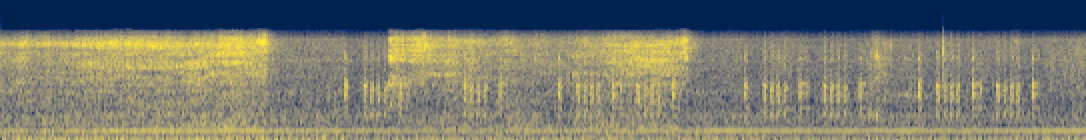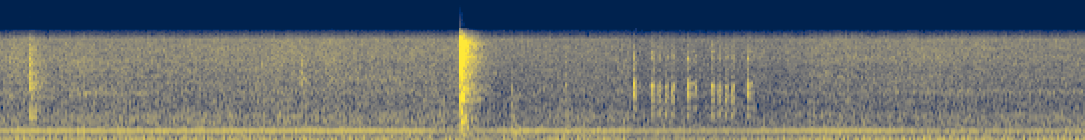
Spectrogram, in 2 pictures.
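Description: Tomz Knife Massager sharpener's motor humming steadily while a carving V-tool is ground on its spinning diamond disc: a hissing grind in two stretches over the first three and a half seconds, then light ticks. One sharp click about two-thirds of the way through is the loudest sound.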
